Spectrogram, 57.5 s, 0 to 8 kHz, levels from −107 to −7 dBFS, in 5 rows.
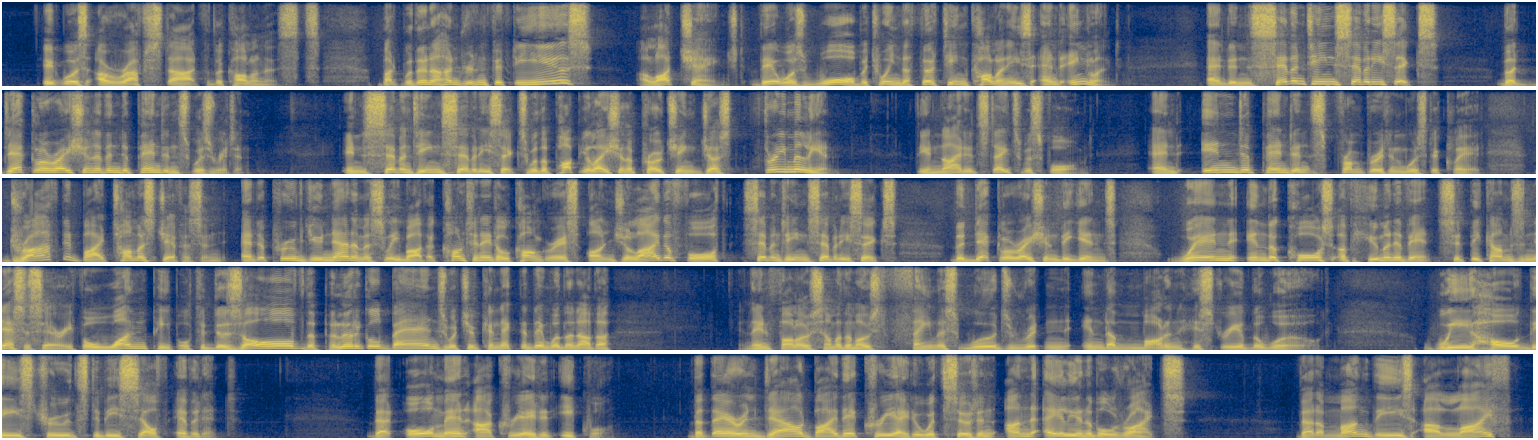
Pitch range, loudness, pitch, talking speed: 125-160 Hz, -21 LUFS, 140 Hz, 150 wpm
